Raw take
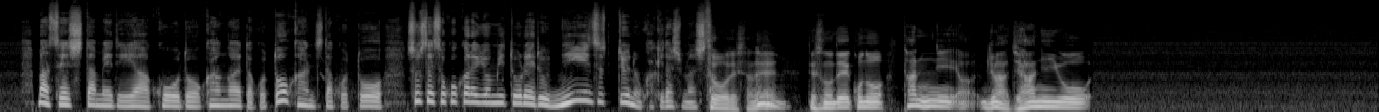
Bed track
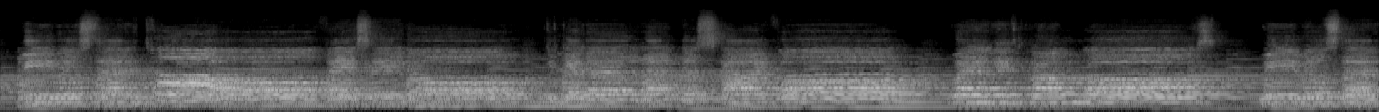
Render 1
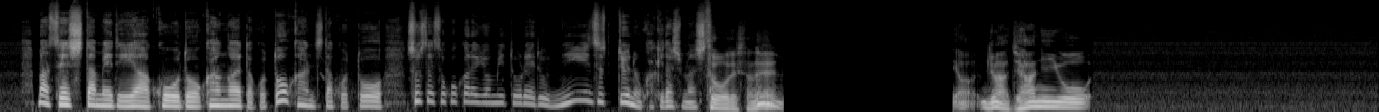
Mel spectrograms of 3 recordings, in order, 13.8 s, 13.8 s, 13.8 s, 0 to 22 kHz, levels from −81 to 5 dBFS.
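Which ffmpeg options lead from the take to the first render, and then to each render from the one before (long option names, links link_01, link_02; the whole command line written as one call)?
ffmpeg -i in.wav -filter_complex "[0:a]asettb=1/sr,asplit=3[link_01][link_02][link_03];[link_01]atrim=end=0.594[link_04];[link_02]atrim=start=0.59:end=2.48,asetpts=PTS-STARTPTS,afade=type=in:duration=0.004:curve=qsin,afade=type=out:start_time=1.886:duration=0.004:curve=qsin,acontrast=28[link_05];[link_03]atrim=start=2.476[link_06];[link_04][link_05]acrossfade=duration=0.004:curve1=hsin:curve2=qsin[link_07];[link_07][link_06]acrossfade=duration=0.004:curve1=qsin:curve2=hsin,asplit=5[link_08][link_09][link_10][link_11][link_12];[link_08]atrim=end=4.31,asetpts=PTS-STARTPTS,afade=type=out:start_time=4.15:duration=0.16:curve=qua:silence=0.334965[link_13];[link_09]atrim=start=4.31:end=5.82,asetpts=PTS-STARTPTS,volume=-9.5dB[link_14];[link_10]atrim=start=5.82:end=7.84,asetpts=PTS-STARTPTS,afade=type=in:duration=0.16:curve=qua:silence=0.334965,afade=type=out:start_time=2.016:duration=0.004:curve=hsin[link_15];[link_11]atrim=start=7.84:end=9.54,asetpts=PTS-STARTPTS,volume=0[link_16];[link_12]atrim=start=9.54,asetpts=PTS-STARTPTS,afade=type=in:duration=0.004:curve=hsin[link_17];[link_13][link_14][link_15][link_16][link_17]concat=n=5:v=0:a=1" out.wav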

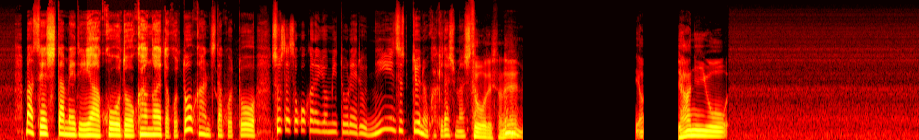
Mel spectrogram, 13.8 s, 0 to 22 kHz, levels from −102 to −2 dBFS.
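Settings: ffmpeg -i in.wav -filter_complex "[0:a]asettb=1/sr,asplit=3[link_01][link_02][link_03];[link_01]atrim=end=1.304[link_04];[link_02]atrim=start=1.3:end=2.7,asetpts=PTS-STARTPTS,afade=type=in:duration=0.004:curve=qsin,afade=type=out:start_time=1.396:duration=0.004:curve=qsin,highshelf=frequency=3100:width_type=q:width=1.5:gain=14[link_05];[link_03]atrim=start=2.696[link_06];[link_04][link_05]acrossfade=duration=0.004:curve1=hsin:curve2=qsin[link_07];[link_07][link_06]acrossfade=duration=0.004:curve1=qsin:curve2=hsin,asplit=3[link_08][link_09][link_10];[link_08]afade=type=out:start_time=4.2:duration=0.02[link_11];[link_09]highpass=frequency=310:width=0.5412,highpass=frequency=310:width=1.3066,equalizer=frequency=350:width_type=q:width=4:gain=-7,equalizer=frequency=510:width_type=q:width=4:gain=7,equalizer=frequency=750:width_type=q:width=4:gain=8,equalizer=frequency=6200:width_type=q:width=4:gain=10,lowpass=frequency=9500:width=0.5412,lowpass=frequency=9500:width=1.3066,afade=type=in:start_time=4.2:duration=0.02,afade=type=out:start_time=4.63:duration=0.02[link_12];[link_10]afade=type=in:start_time=4.63:duration=0.02[link_13];[link_11][link_12][link_13]amix=inputs=3:normalize=0,asplit=3[link_14][link_15][link_16];[link_14]atrim=end=9.65,asetpts=PTS-STARTPTS,afade=type=out:start_time=9.646:duration=0.004:curve=hsin[link_17];[link_15]atrim=start=9.65:end=10.18,asetpts=PTS-STARTPTS,volume=0[link_18];[link_16]atrim=start=10.18,asetpts=PTS-STARTPTS,afade=type=in:duration=0.004:curve=hsin[link_19];[link_17][link_18][link_19]concat=n=3:v=0:a=1" out.wav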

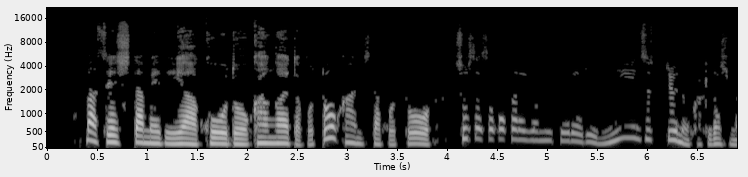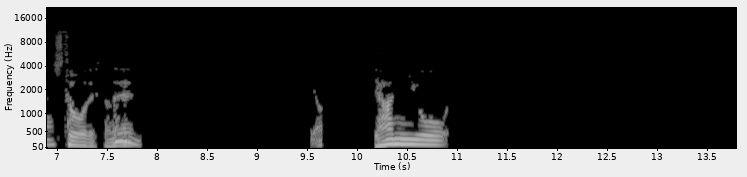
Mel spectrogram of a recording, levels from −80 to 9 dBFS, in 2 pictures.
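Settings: ffmpeg -i in.wav -af "afftfilt=real='re*gte(hypot(re,im),0.0178)':imag='im*gte(hypot(re,im),0.0178)':win_size=1024:overlap=0.75,equalizer=frequency=125:width_type=o:width=1:gain=6,equalizer=frequency=500:width_type=o:width=1:gain=4,equalizer=frequency=1000:width_type=o:width=1:gain=12,equalizer=frequency=2000:width_type=o:width=1:gain=11,equalizer=frequency=4000:width_type=o:width=1:gain=-6,equalizer=frequency=8000:width_type=o:width=1:gain=-5" out.wav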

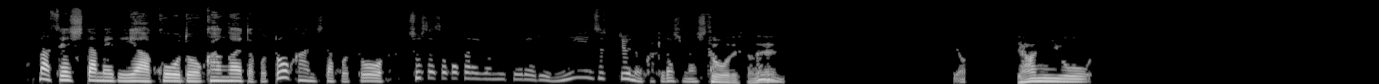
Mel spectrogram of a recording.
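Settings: ffmpeg -i in.wav -af "volume=2dB,alimiter=limit=-1dB:level=0:latency=1" out.wav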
